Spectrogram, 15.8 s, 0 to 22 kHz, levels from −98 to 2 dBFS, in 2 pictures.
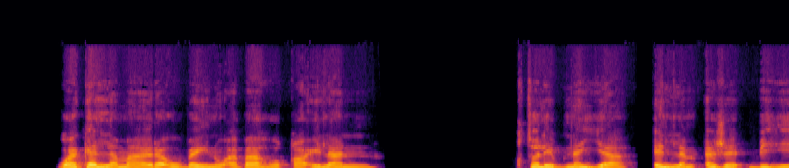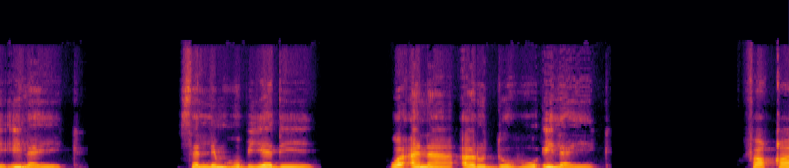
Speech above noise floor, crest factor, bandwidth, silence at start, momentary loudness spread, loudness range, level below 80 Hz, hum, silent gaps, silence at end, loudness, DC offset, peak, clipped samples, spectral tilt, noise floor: over 71 dB; 20 dB; 15.5 kHz; 0.6 s; 8 LU; 4 LU; -66 dBFS; none; 3.85-5.10 s, 6.37-6.52 s, 8.77-9.66 s, 11.10-11.75 s, 14.01-15.26 s; 0 s; -20 LUFS; under 0.1%; -2 dBFS; under 0.1%; -7 dB/octave; under -90 dBFS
